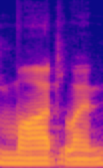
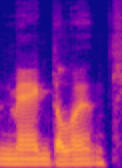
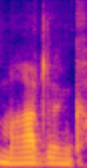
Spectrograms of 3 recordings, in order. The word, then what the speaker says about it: Magdalen: It's pronounced in British English Magdalen, not Magdalene. And I say that because I made the mistake. All right, I'm not. So, but I'm just telling you, it's Magdalen.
